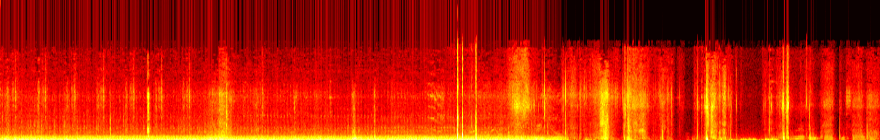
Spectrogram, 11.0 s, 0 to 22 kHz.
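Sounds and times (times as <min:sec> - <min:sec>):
car engine running: 0:00.0 - 0:07.1.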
